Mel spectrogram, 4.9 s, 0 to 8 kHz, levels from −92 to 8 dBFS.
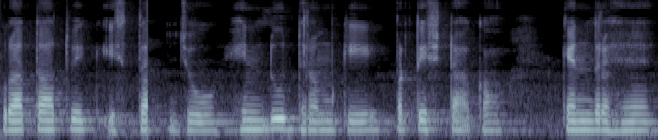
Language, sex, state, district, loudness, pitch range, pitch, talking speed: Hindi, male, Uttar Pradesh, Hamirpur, -28 LUFS, 145-155 Hz, 150 Hz, 120 wpm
